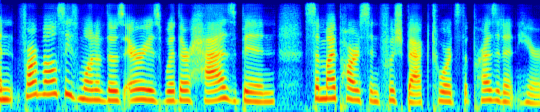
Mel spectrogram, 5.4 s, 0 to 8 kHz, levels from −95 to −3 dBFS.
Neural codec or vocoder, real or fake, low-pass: codec, 16 kHz, 0.2 kbps, FocalCodec; fake; 7.2 kHz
